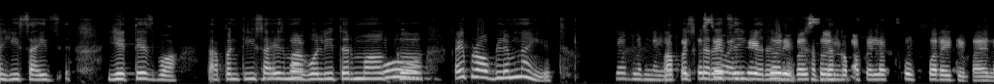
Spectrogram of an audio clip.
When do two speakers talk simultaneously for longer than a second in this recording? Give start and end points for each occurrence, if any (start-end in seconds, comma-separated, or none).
6.6-8.5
